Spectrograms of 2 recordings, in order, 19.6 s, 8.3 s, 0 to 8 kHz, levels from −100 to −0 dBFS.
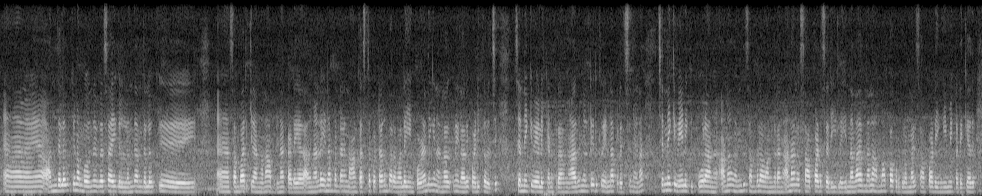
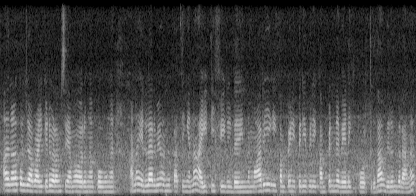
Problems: constant background noise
